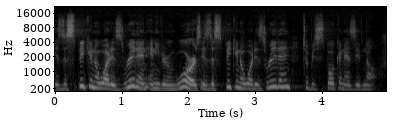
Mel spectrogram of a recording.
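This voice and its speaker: On a very clean recording with a silent background, a woman with an Italian accent talks at a fairly quick pace, her pitch fairly high and her intonation lively. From Italy. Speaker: linguistics academic, keynote speaker. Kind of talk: lecture.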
